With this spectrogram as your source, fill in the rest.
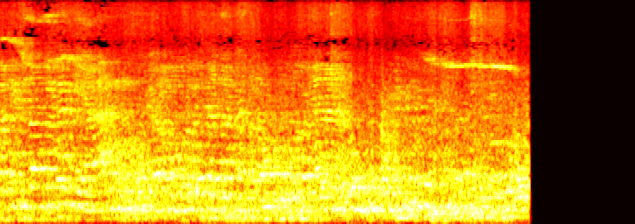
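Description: Many teenagers chatter together in a room.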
